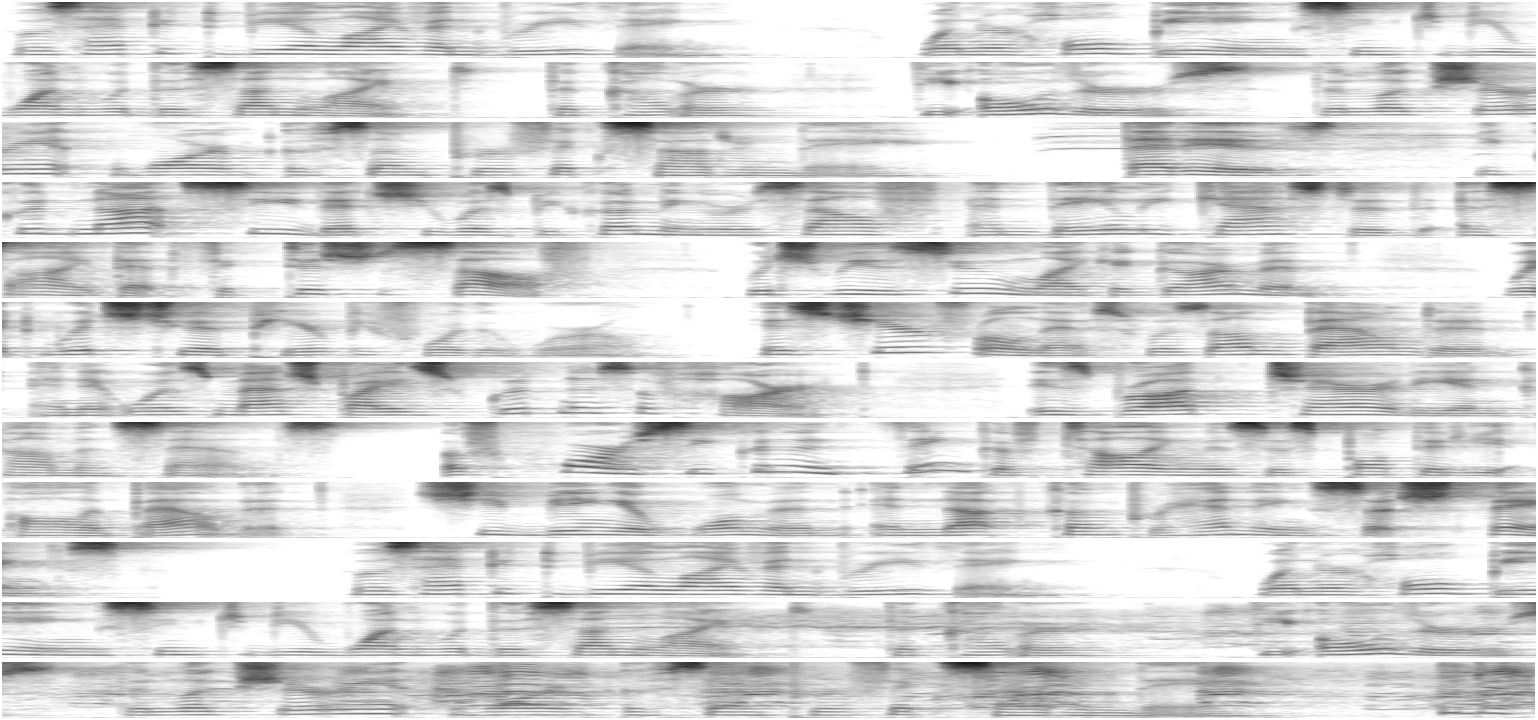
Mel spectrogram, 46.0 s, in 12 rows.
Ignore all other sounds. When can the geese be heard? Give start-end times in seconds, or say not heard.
40.4-45.9.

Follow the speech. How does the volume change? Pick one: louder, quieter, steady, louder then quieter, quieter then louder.
steady.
